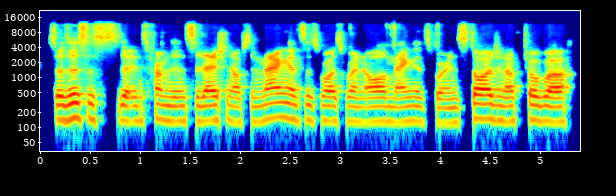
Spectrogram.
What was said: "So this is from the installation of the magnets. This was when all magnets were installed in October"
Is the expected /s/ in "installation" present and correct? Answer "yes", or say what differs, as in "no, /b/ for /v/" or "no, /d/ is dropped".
yes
